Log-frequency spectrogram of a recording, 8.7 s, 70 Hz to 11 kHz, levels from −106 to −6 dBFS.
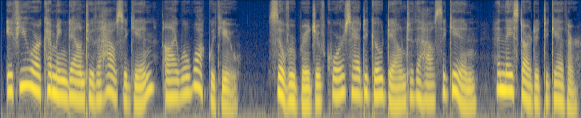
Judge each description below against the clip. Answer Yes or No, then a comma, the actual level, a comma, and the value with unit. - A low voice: No, medium, 175 Hz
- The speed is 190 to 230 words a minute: Yes, average, 200 wpm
